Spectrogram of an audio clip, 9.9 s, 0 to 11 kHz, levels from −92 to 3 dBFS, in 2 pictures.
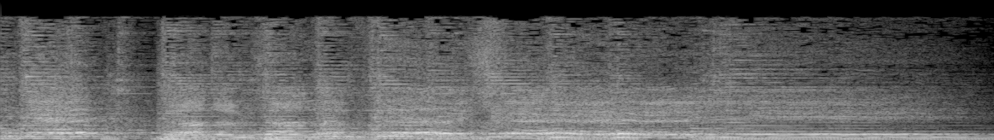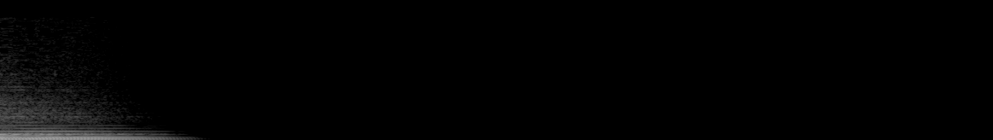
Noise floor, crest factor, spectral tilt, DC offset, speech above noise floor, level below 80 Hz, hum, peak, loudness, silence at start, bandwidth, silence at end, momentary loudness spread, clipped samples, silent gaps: -49 dBFS; 18 dB; -5 dB/octave; under 0.1%; 33 dB; -40 dBFS; none; -4 dBFS; -18 LUFS; 0 s; 10 kHz; 4.35 s; 13 LU; under 0.1%; none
